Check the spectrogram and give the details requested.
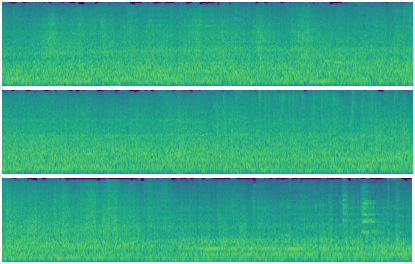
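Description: Iron-mine tour train running on its rails: a steady rumble with the clatter of wheels over the track, heard from an open carriage as it travels through a rock tunnel.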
